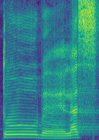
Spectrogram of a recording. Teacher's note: huruf ba berharakat sukun maka kita pantulkan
